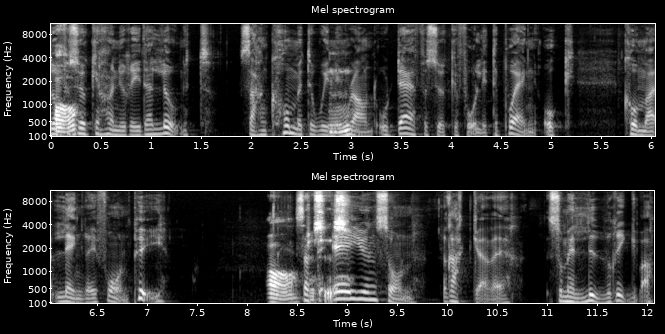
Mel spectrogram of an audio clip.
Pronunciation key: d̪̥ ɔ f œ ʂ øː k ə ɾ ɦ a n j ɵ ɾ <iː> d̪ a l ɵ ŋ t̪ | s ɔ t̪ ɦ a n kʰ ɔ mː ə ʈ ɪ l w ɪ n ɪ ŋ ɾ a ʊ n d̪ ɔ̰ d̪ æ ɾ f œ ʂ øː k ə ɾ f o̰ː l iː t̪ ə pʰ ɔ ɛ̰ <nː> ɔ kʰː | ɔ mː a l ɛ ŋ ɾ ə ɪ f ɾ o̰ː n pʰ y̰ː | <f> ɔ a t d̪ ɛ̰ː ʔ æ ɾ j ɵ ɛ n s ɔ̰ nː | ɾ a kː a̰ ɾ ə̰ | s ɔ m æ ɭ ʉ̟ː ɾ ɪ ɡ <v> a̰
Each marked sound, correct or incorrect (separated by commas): correct, incorrect, incorrect, correct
